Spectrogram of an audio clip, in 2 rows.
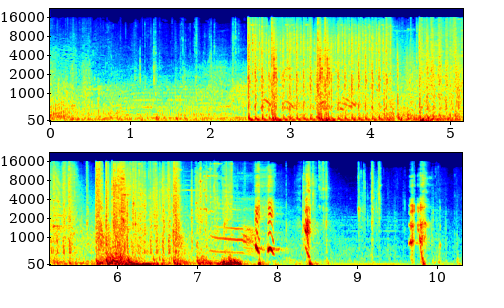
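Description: Gunshots ring out in the Warzone 2 video game, sharp cracks arriving in quick separate bursts near the end after a stretch of noisy gunfire and movement, with a faint voice in the background.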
